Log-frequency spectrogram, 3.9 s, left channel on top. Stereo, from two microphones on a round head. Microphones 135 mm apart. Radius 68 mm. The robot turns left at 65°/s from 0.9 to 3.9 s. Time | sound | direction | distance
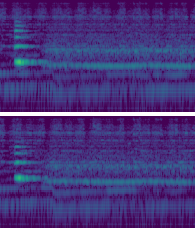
0.3 | a flute | 60° left (ahead or behind) | 0.7 m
